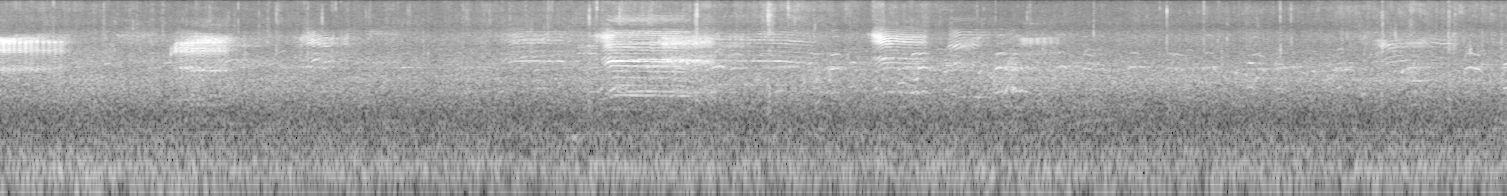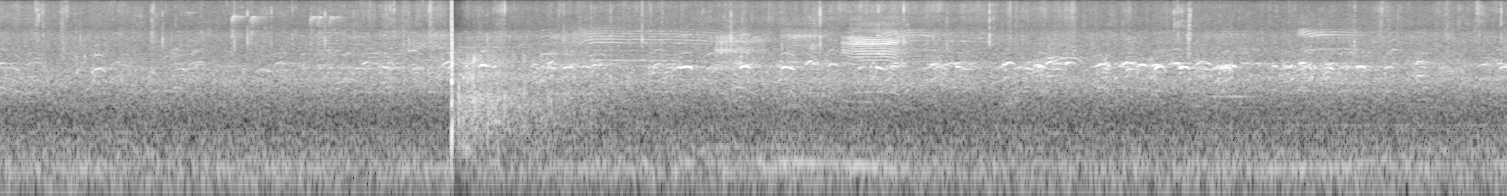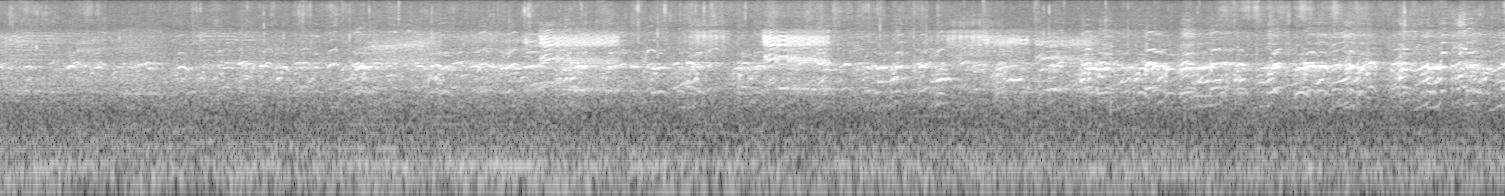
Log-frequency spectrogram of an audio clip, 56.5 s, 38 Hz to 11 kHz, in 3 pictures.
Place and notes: Riehl, Köln, Deutschland - in the Rhein meadows: sheep, geese, a shot
Cologne, sheep in the meadows at river Rhein near Muelheim, a couple of geese flying around, a sudden shot. traffic hum from then nearby bridges.
(LS5, Primo EM172 binaural)
10 September 2012, 19:20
